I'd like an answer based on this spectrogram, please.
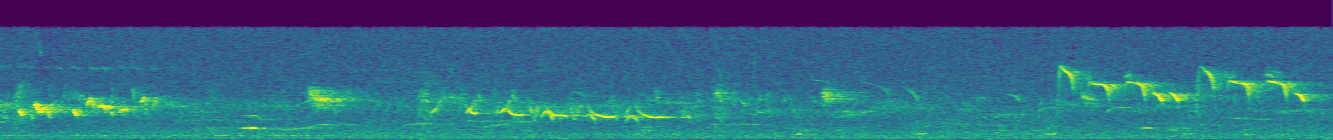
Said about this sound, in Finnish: Ja se punakylkirastas.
